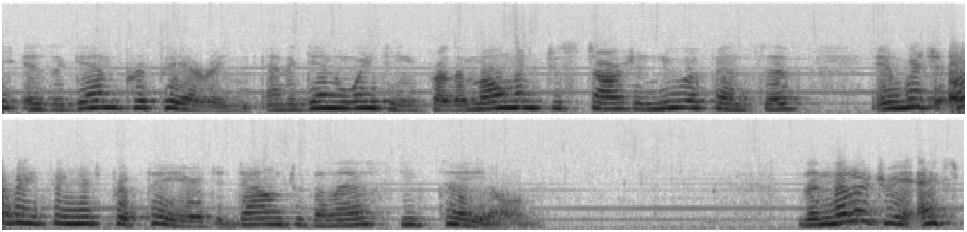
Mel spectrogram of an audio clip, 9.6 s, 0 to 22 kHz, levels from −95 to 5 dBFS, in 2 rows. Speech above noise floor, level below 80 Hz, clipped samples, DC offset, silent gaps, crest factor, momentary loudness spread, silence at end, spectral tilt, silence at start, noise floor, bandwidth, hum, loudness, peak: 30 dB; -52 dBFS; under 0.1%; under 0.1%; none; 14 dB; 8 LU; 0.05 s; -9 dB/octave; 0 s; -45 dBFS; 4.5 kHz; none; -16 LUFS; -2 dBFS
